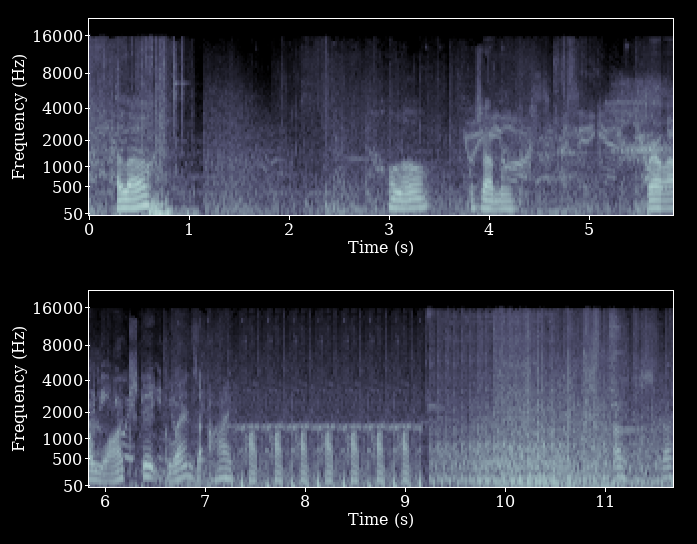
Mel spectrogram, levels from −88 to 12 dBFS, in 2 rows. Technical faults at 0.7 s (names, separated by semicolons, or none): none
